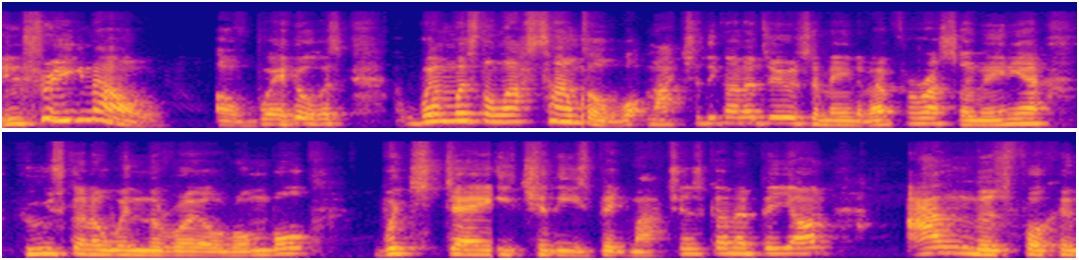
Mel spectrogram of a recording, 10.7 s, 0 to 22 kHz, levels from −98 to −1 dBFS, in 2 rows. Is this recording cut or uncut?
cut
